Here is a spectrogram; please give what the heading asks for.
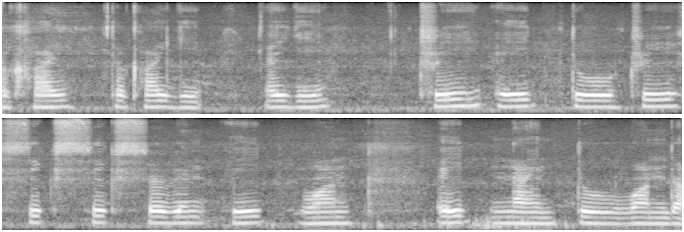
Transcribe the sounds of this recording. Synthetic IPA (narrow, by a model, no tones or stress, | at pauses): kʰajt̪əkʰajɡi | əjɡi | t̪ʰɾieʈ̚ | ʈːut̪ʰɾisiksːiksːeben | eʈ̚ | wan | eʈ̚ːaɪntuwʌnd̪a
